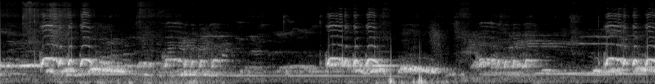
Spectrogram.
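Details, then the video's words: Local zebra doves singing with a loud, full voice: a rolling, stuttering high coo followed by long, lower drawn-out trilled notes, phrases repeating every couple of seconds, several birds overlapping. "PERKUTUT LOKAL SUARA BESAR"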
